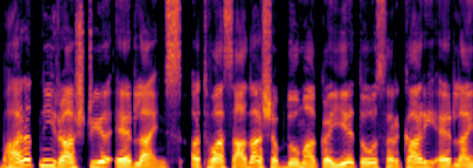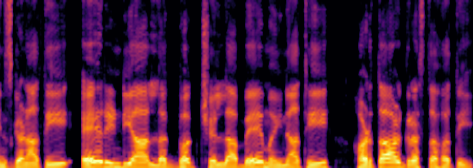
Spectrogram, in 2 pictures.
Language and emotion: Gujarati, neutral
